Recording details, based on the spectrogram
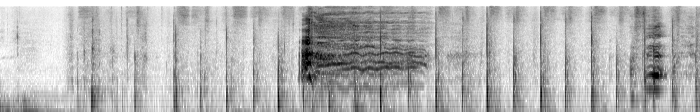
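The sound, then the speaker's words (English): New trainers, bought online, squeak with each step in a steady walking rhythm, broken midway by a longer, high wheezing squeal like air pumped into a bike tyre, then more quick squeaky footfalls. “Sound like I'm blowing a fucking bike tire up every time I walk anywhere, which is just fucking ridiculous.”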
